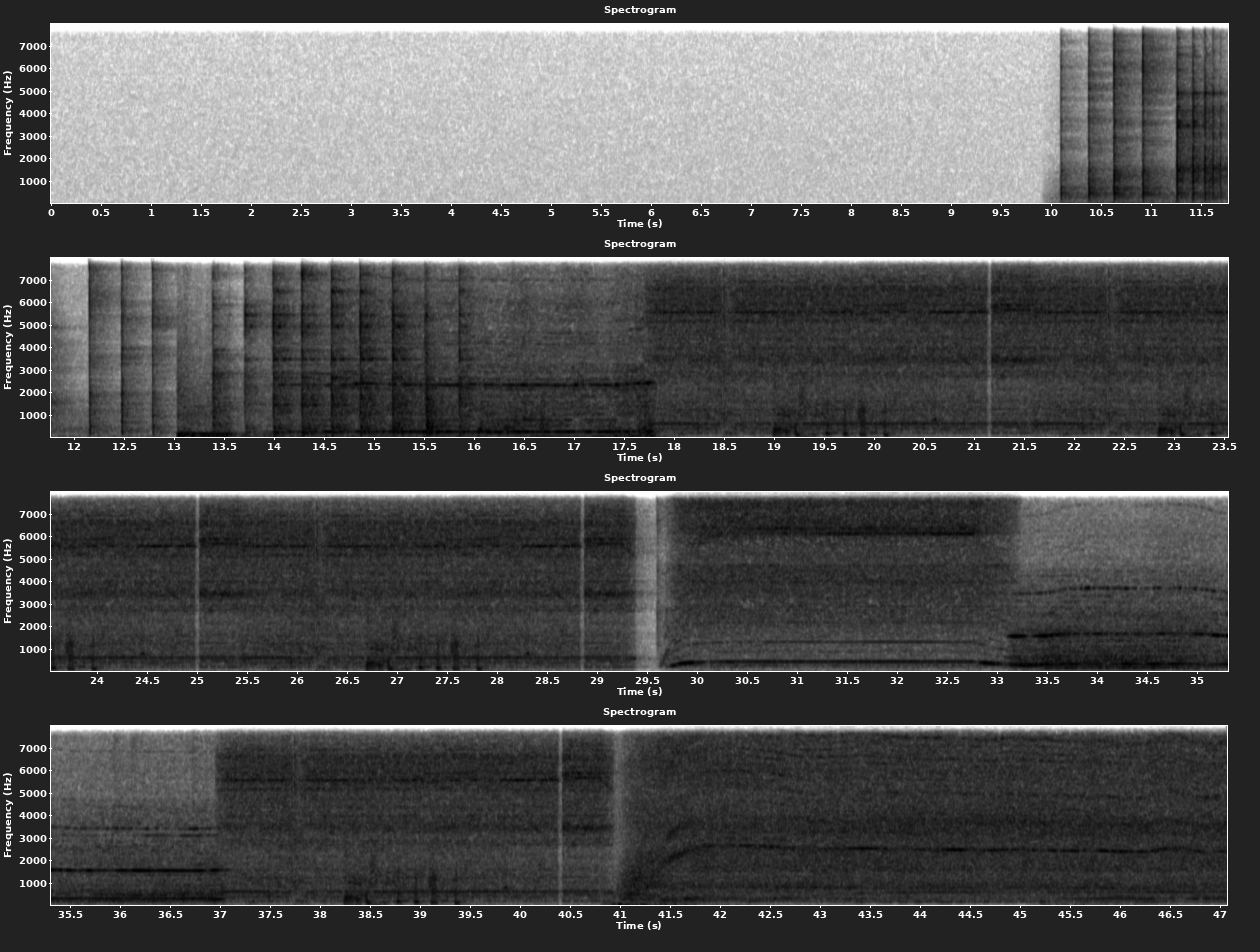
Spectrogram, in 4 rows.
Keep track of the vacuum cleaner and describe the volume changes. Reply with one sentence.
The loudness of the vacuum cleaner stays about the same.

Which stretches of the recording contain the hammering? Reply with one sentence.
You can hear the hammering from 10.1 to 16.0 s.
